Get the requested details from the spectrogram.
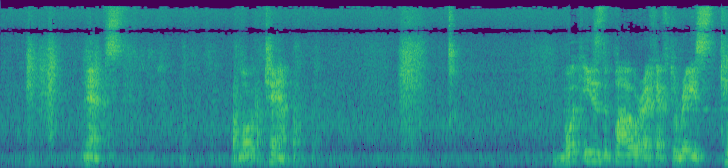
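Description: A man speaks calmly, close by, as if teaching.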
